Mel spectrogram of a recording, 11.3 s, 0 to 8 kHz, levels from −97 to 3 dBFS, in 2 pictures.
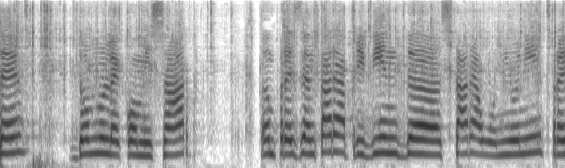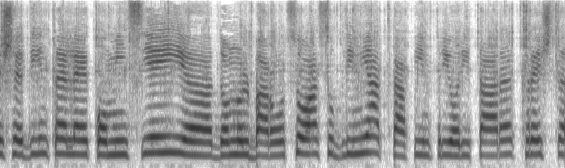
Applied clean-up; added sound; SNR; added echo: neural mask model RNNoise.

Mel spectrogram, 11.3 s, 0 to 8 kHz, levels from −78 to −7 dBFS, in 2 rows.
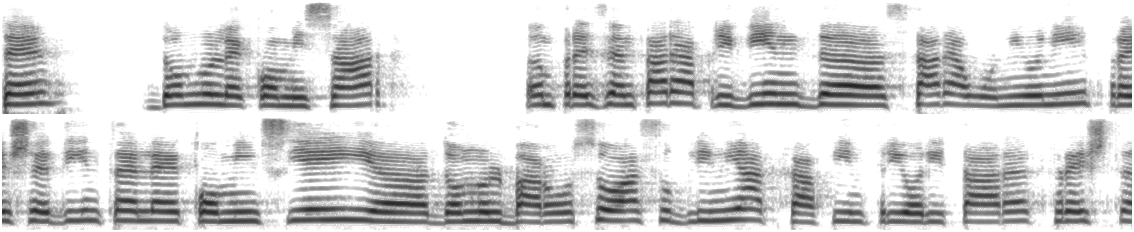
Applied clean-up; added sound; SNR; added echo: neural mask model DeepFilterNet 3.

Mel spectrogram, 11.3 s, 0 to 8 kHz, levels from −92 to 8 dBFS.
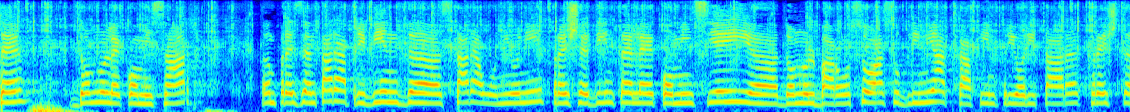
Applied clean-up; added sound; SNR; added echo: none; Mechanisms; 14 dB; none.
